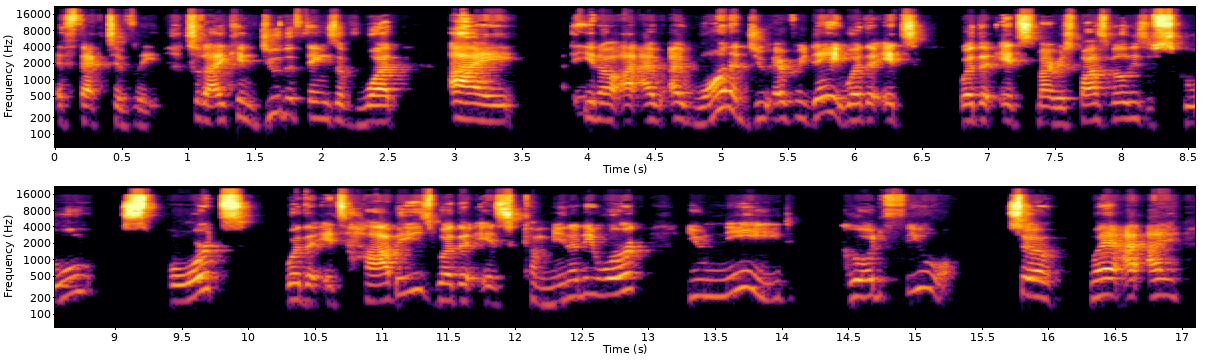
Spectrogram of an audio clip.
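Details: Adult woman who stutters, with repetitions in live talk; the stutter developed around age eight during a long period of fear and anxiety, after which she stopped speaking in public.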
